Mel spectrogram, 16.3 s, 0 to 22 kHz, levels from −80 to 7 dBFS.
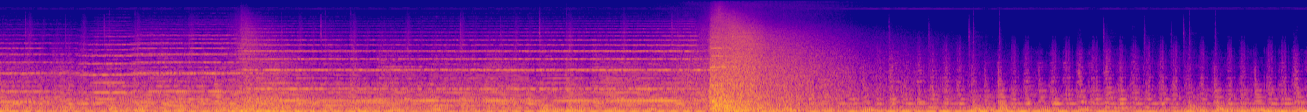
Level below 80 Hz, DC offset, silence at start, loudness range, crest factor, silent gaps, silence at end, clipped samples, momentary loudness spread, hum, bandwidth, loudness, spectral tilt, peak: -20 dBFS; under 0.1%; 0 s; 9 LU; 16 dB; none; 0 s; under 0.1%; 9 LU; none; 16.5 kHz; -17 LUFS; -5.5 dB/octave; 0 dBFS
